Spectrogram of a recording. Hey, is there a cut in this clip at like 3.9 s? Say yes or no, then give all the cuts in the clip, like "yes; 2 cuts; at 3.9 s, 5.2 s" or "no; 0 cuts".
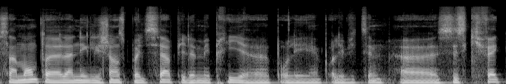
no; 0 cuts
